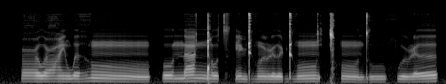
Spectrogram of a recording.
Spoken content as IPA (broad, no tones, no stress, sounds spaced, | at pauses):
ʕ o ʕ ẽ w ə ɦ õː | o n a ŋ͡ǃ o t͡sʼ ẽ ɖʱ õ ɭ ɯ ɖʱ õː ǀʰ õː d uː f u ɭ ə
